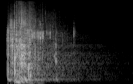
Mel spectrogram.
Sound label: Step Goo, Footsteps Walk; DE; Warframe; Tenno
